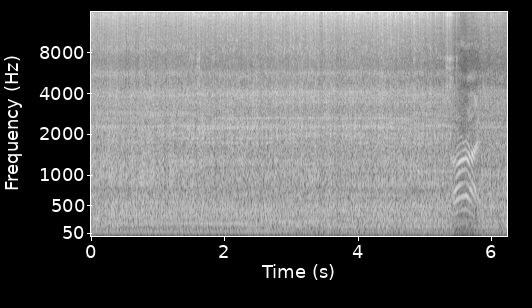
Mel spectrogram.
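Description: A John Deere 4020 tractor engine with a faulty three-point lift runs at a steady, loud idle, a continuous low chugging rumble, with a short voice breaking in near the end.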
